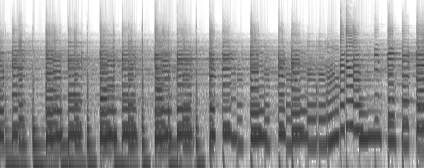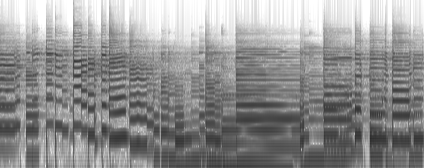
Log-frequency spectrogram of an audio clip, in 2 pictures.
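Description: Hartwood Revival semi-acoustic electric guitar, played through a miked combo amplifier: a busy riff of quickly picked notes and chords. About two-thirds of the way through, a chord is left to ring for a second and a half before the riff picks up again.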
